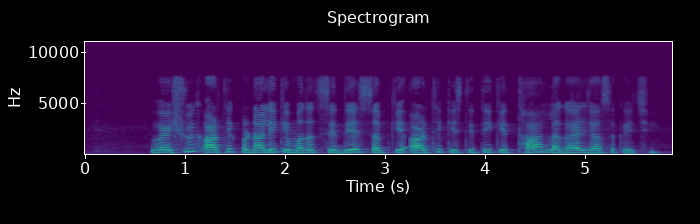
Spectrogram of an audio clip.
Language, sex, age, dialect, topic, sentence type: Magahi, female, 56-60, Western, banking, statement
